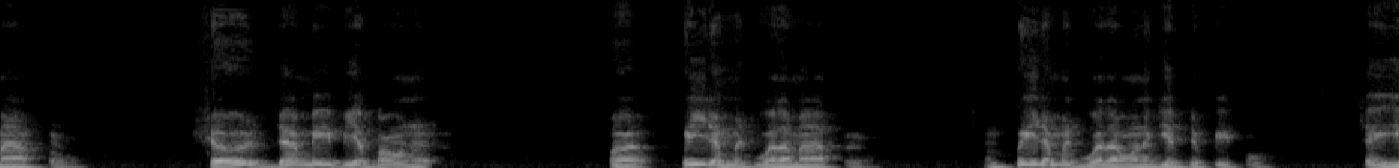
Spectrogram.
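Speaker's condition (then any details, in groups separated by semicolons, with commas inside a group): Cerebral palsy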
